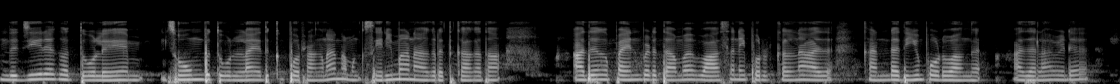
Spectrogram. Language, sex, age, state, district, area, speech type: Tamil, female, 30-45, Tamil Nadu, Thanjavur, urban, spontaneous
